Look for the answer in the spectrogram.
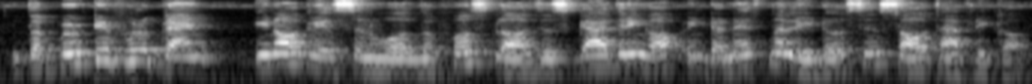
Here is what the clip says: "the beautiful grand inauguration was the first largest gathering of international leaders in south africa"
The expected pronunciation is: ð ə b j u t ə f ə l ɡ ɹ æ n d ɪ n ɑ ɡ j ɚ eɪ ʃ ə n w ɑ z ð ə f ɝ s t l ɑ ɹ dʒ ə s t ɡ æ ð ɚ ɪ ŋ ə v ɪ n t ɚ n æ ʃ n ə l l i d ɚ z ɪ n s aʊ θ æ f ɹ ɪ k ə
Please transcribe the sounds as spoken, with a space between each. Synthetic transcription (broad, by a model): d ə b j u t ə f ə l ɡ ɹ æ n d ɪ n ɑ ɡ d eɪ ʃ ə n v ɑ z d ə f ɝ s t l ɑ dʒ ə s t ɡ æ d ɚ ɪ ŋ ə p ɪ n t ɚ n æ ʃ n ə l l i d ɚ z ɪ n s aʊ t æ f ɹ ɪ k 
